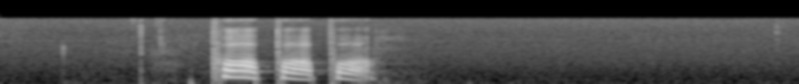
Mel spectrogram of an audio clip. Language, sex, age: Norwegian, female, 21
